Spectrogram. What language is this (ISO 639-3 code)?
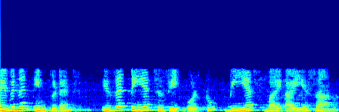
mal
